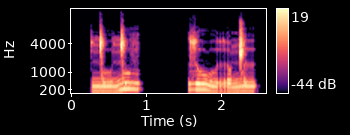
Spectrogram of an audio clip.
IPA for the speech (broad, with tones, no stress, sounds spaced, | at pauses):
ŋ͡ǀ u˩ ŋ͡ǀ u˥ v | z u˦ w u˩ r o˩ ŋ͡ǁ ɯ˩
